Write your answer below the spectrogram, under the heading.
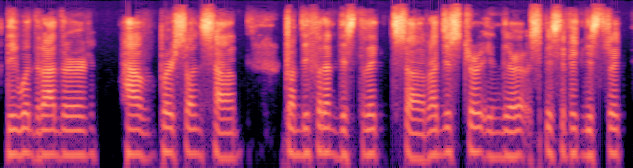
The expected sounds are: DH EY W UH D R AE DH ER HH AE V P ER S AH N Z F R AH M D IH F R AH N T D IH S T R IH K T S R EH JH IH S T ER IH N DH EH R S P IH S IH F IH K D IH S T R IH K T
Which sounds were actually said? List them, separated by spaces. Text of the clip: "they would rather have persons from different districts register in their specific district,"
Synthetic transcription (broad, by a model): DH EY W UH D R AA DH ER HH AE V P ER S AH N S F R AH M D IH F R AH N T D IH S T R IH K T S R EH JH IH S T ER IH N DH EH R S P IH S IH F IH K D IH S T R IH K T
